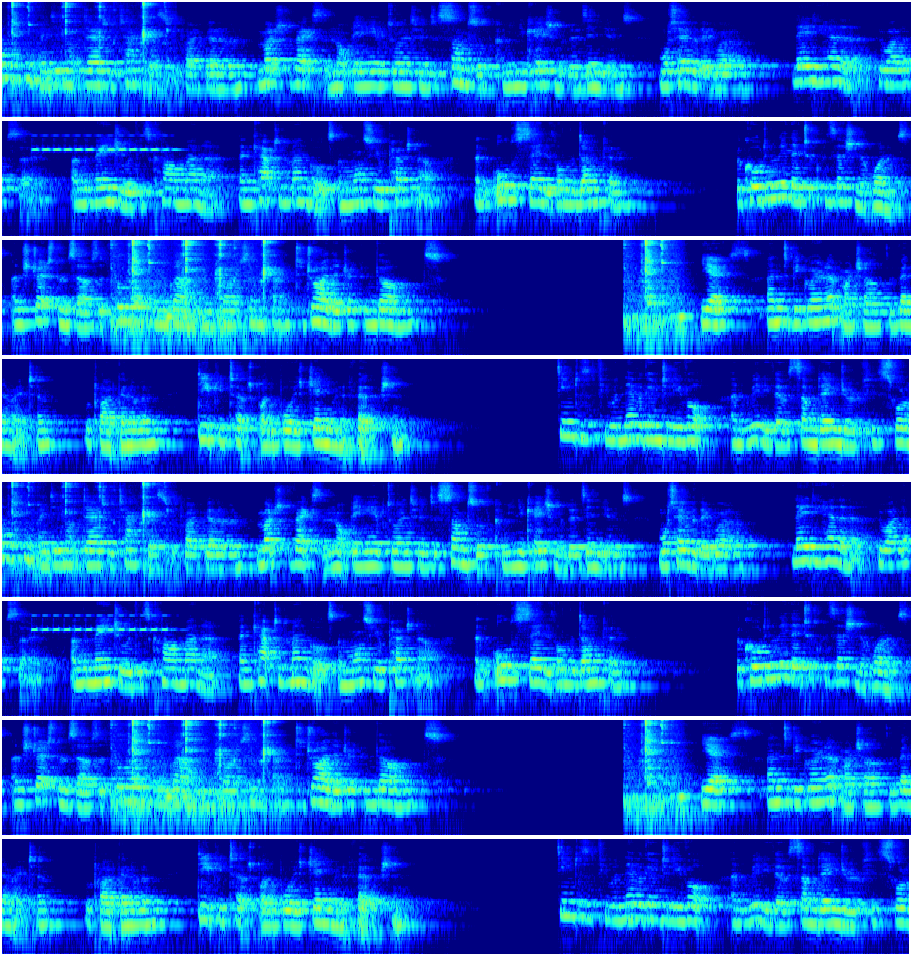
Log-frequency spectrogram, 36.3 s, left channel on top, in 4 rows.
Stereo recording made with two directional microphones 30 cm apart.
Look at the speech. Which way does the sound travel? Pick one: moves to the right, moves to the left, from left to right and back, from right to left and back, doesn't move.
moves to the left.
